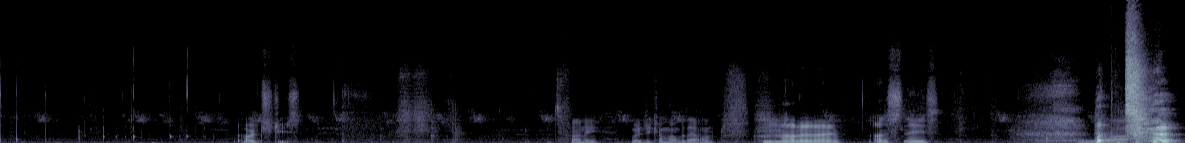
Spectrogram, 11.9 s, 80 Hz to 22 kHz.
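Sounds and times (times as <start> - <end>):
speech: 2.4 - 3.1, 5.7 - 9.5, 10.8 - 11.8
person sneezing: 11.0 - 11.8.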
